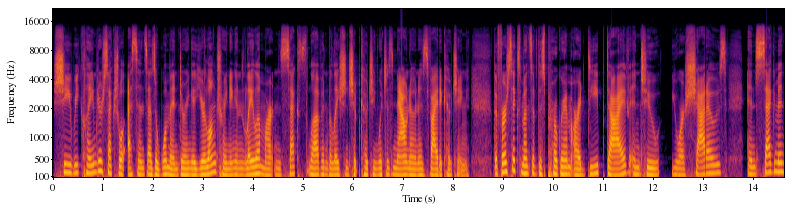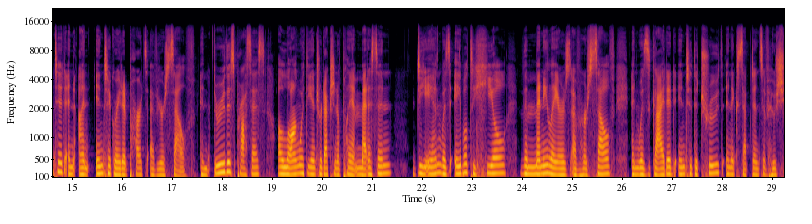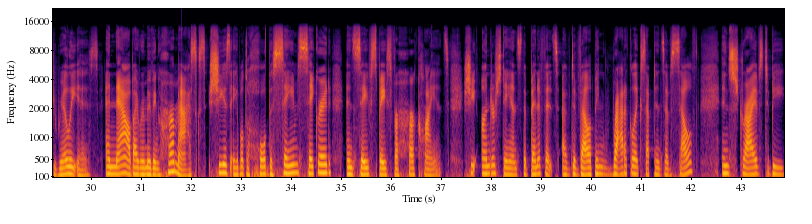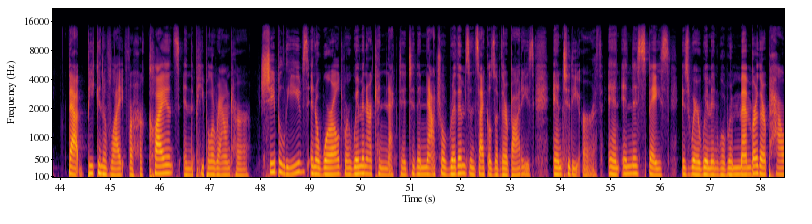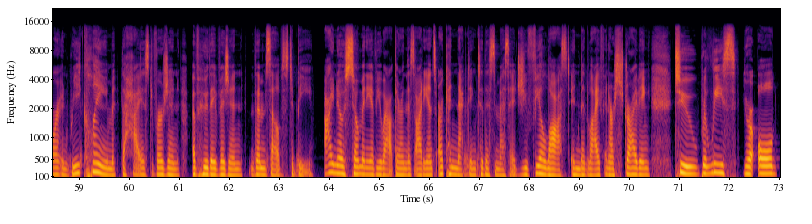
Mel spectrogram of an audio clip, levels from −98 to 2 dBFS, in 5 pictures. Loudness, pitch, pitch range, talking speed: -19 LUFS, 155 Hz, 145-170 Hz, 165 wpm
